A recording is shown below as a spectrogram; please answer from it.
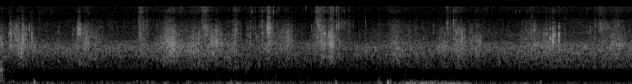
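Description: A shallow river bubbling over stones as it runs across a shingle beach: a steady rushing hiss broken by many quick little splashes and gurgles.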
